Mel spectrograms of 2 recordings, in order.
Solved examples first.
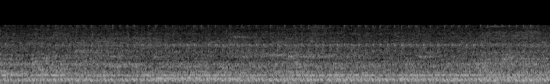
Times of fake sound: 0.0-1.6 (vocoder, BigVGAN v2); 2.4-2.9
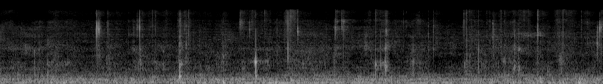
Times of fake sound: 0.0-6.0 (codec, SNAC)

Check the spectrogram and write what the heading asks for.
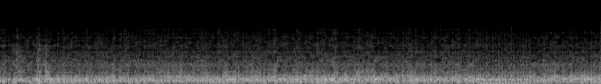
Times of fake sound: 0.0-4.8 (vocoder, HiFi-GAN); 5.3-6.0

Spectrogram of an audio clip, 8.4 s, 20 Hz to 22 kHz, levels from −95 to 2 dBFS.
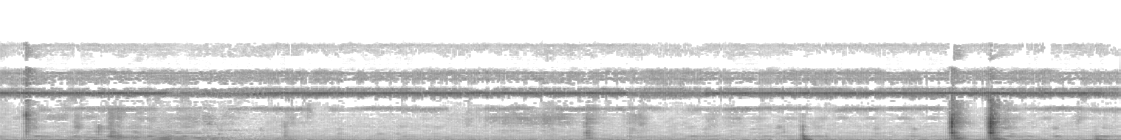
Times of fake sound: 0.0-1.5 (vocoder, BigVGAN v2); 2.0-8.4

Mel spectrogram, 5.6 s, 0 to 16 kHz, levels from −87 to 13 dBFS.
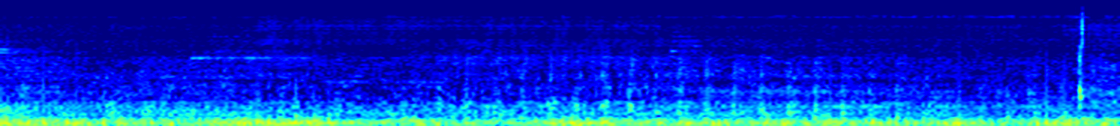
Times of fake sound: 1.3-3.3 (vocoder, BigVGAN v2)

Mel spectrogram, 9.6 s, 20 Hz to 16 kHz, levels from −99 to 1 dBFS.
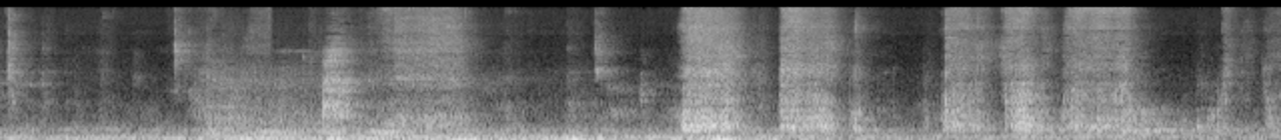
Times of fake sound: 0.0-2.8 (vocoder, Vocos); 3.3-4.4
